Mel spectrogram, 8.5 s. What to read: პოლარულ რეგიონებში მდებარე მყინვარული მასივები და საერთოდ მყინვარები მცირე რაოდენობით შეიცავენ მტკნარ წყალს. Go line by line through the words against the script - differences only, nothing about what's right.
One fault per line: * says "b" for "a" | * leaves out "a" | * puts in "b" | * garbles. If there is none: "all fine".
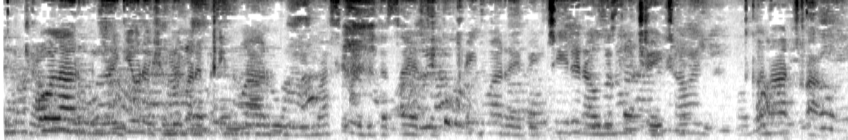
all fine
